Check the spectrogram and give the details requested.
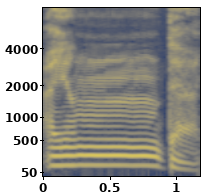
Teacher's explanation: Karena nun mati ini berjumpa dengan huruf dal, di mana huruf dal ini termasuk hurufnya ikhfa. Jadi cara bacanya nun mati ini disamarkan atau dibaca ikhfa. Ainda ya, ada dengunnya dua harokat.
